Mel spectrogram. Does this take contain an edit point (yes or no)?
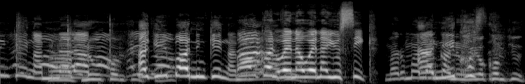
yes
